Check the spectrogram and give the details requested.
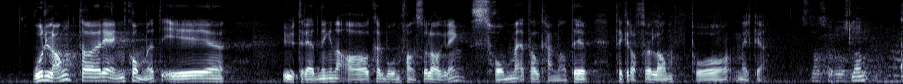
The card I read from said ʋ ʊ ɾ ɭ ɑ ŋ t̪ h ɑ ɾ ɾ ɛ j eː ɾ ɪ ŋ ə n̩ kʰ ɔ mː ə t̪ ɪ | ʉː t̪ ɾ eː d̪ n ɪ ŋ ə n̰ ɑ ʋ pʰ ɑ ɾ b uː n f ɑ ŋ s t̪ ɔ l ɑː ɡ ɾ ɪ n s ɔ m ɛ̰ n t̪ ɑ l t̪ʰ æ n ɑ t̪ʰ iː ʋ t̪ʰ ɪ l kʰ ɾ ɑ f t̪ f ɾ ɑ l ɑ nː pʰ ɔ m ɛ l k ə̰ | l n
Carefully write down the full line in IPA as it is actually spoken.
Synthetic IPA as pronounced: ʋ ʊ ɾ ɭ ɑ ŋ t̪ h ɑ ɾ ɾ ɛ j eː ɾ ɪ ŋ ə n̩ kʰ ɔ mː ə t̪ ɪ | ʉː t̪ ɾ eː d̪ n ɪ ŋ ə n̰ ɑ ʋ kʰ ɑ ɾ b uː n f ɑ ŋ s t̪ ɔ l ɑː ɡ ɾ ɪ ŋ s ɔ m ɛ̰ t̪ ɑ l t̪ʰ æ ɳ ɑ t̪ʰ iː ʋ t̪ʰ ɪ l kʰ ɾ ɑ f t̪ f ɾ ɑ l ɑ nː pʰ ɔ m ɛ l k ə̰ | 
